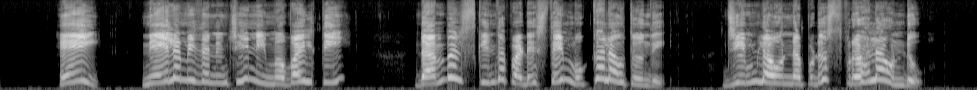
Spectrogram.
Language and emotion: Telugu, angry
